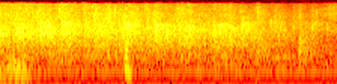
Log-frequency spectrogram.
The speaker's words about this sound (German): Können wir Ihnen als Gemeindefamilie einen Applaus ermöglichen?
